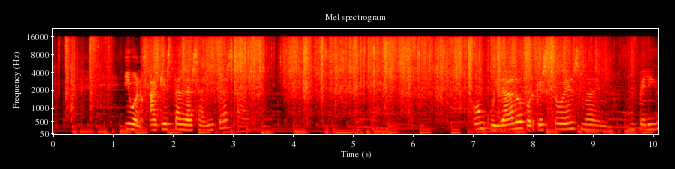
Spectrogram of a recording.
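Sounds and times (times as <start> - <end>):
music with low sustained notes: 0.0 - 10.0
plastic bag crinkling: 1.5 - 10.0.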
